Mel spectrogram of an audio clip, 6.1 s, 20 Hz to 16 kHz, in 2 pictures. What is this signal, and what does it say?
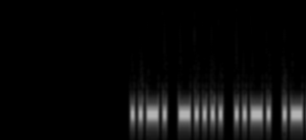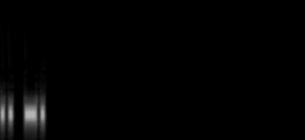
Morse code, heard as a keyed tone, about 32 wpm, 700 Hz. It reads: F6FLN
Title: DXCC-100 Call Signs - 5 Characters - Repeated 3x - 30wpm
